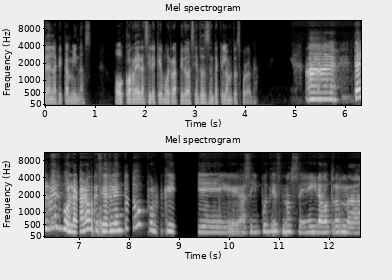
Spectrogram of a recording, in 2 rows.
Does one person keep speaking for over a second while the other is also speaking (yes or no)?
no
